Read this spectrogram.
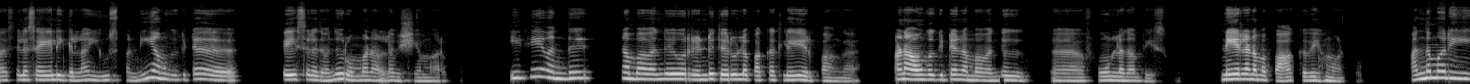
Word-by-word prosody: சில 215 - -2
செயலிகள்லாம் 205 -1 -1
யூஸ் 200 0 -5
பண்ணி 185 +7 -4
அவங்க 250 -5 -1
கிட்ட 245 +3 -4 0.9
பேசறது 225 -3 +2
வந்து 240 +7 +1
ரொம்ப 190 0 -2
நல்ல 180 0 -4
விஷயமா 165 -2 -5
இருக்கும். 150 0 -22 0.5
இதே 350 +5 -4
வந்து 270 0 +2 0.5
நம்ப 255 -2 +4
வந்து 240 +1 +1
ஒரு 245 -1 +2
2 220 +3 +2
தெருவுல 230 0 +4
பக்கத்திலேயே 205 +1 -1
இருப்பாங்க. 170 -5 -6 0.5
ஆனா 240 +1 +6
அவங்க 225 0 +4
கிட்ட 225 +2 0
நம்ம 200 -2 0
வந்து 195 +3 -2 0.6
அ - - -3 0.2
ஃபோன்ல 185 +1 -1
தான் 170 -1 -6
பேசுவோம். 145 0 -16 0.5
நேர்ல 245 0 +8
நம்ம 210 -2 -1 0.2
பார்க்கவே 180 +2 -2 0.2
மாட்டோம். 155 +1 -12 0.5
அந்த 265 +5 +5
மாரி 305 -2 +4
205 Hz, 145 wpm, -19 LUFS, 180-235 Hz, 0.9 s, நேர்ல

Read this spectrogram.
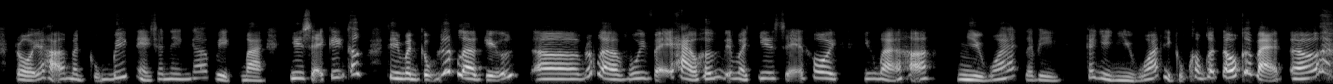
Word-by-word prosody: rồi 200 -5 +2
á - - -3
hả - - -1
mình 240 -4 -3
cũng 230 0 -9
biết 325 +8 -3
nè, 215 -6 -3
cho 245 - -10
nên 245 0 -4
á 295 +2 -7
việc 210 -5 -1
mà 190 -3 +1 0.3
chia 280 0 0
sẻ 275 - -1
kiến 320 +4 -5
thức 465 +2 -1 0.3
thì 280 -4 +2
mình 260 -3 +2
cũng 220 -1 0
rất 295 +5 +1
là, 260 -3 +7
kiểu, 410 +4 +2 0.2
ờ, 245 0 +5
rất - - -5
là 235 -3 +5
vui 255 +6 -5
vẻ 320 0 0
hào 205 - +4
hứng 280 +6 -2
để - - -4
mà 250 -4 -2
chia 275 +5 -6
sẻ 270 - -8
thôi, 285 -5 +2 0.3
nhưng 260 0 -7
mà 240 - +2
á - - -3
hả 265 - +2 0.3
nhiều 215 -5 +2
quá, 250 - -2
tại 205 - -8
vì 190 -4 -6 0.3
cái 320 0 -6
gì 255 -6 -2
nhiều 185 -4 -4
quá 255 - 0
thì 330 - -3
cũng - - -12
không 320 -6 -4
có 310 - +1
tốt 330 +4 +7
á - - +1
bạn. 445 +2 +5
Đó. 260 +3 +4
255 Hz, 245 wpm, -20 LUFS, 225-290 Hz, 0.3 s, là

